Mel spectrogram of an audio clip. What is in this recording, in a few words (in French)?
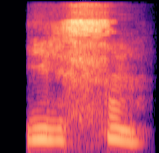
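"ils sont", French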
